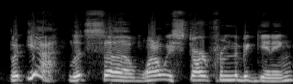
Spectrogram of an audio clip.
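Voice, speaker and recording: A man speaks at a moderate pace. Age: 60s. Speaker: RV travel vlogger. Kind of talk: casual personal storytelling to camera. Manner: casual, with frequent fillers and hesitations.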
